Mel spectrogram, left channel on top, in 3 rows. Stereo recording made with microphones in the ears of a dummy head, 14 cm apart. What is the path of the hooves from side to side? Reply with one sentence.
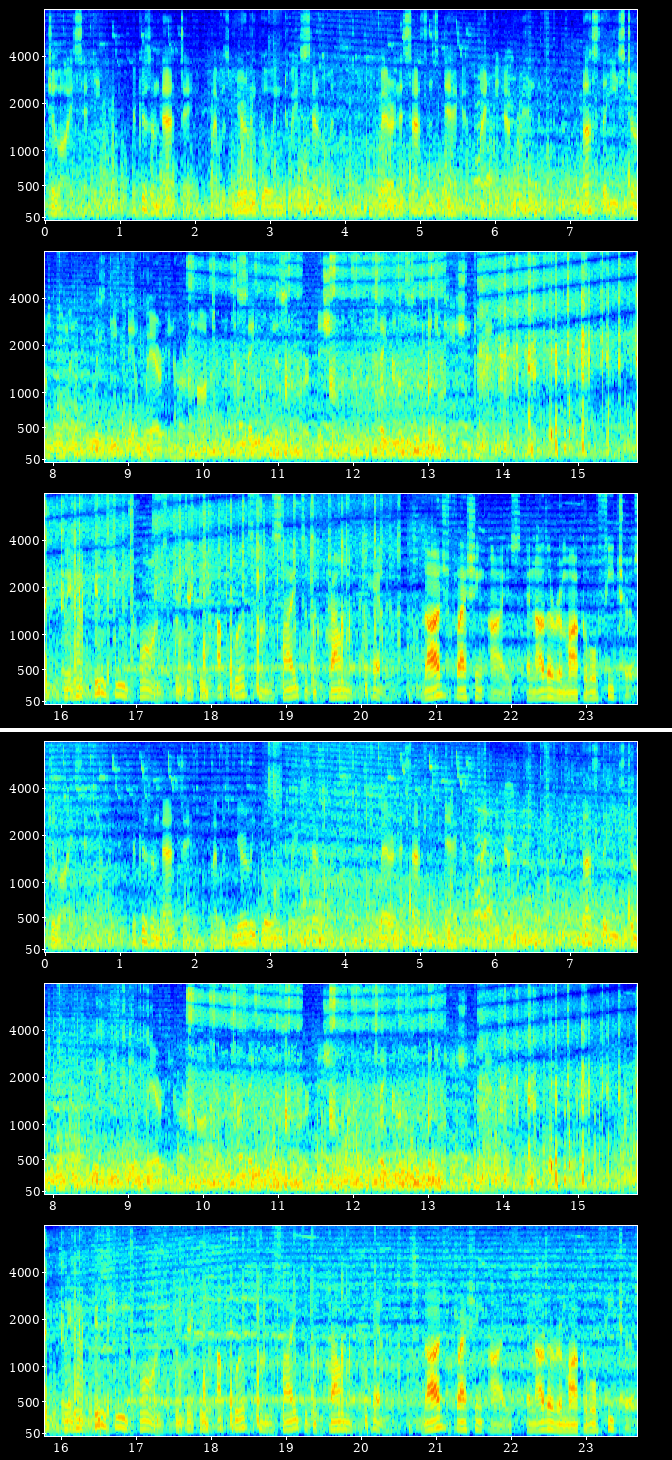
In this clip you hear the hooves travel towards the left.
